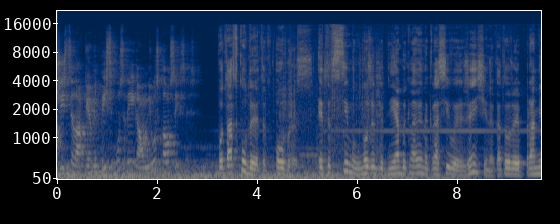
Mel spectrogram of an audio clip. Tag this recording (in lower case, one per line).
inside a large room or hall
speech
